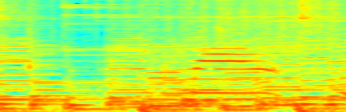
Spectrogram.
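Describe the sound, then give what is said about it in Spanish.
A cat meows in drawn-out, wavering cries that rise and fall over a couple of seconds, loud, with no one talking. “Me dijo que siguiera maullando por la justicia.”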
